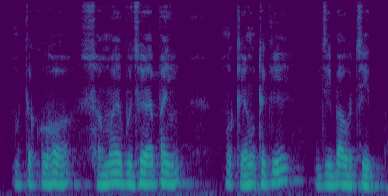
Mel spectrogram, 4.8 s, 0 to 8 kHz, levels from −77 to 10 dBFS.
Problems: low volume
